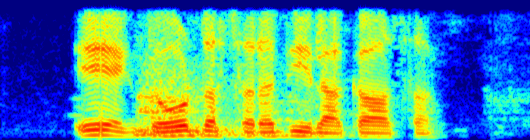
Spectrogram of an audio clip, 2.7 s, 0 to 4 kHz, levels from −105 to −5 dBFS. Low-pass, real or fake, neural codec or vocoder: 3.6 kHz; real; none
